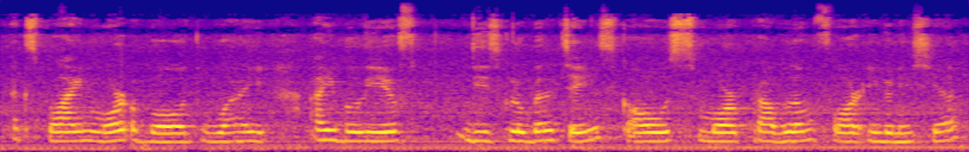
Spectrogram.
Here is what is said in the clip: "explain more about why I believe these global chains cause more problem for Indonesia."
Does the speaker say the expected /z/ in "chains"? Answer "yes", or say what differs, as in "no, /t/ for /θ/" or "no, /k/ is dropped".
no, /s/ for /z/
